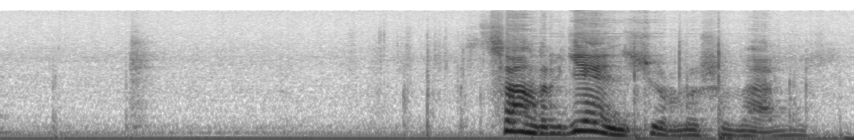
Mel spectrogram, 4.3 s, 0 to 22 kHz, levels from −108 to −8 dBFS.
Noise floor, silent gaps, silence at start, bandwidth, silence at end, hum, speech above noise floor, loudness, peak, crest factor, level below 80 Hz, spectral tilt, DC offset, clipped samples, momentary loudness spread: -45 dBFS; none; 0 s; 16 kHz; 0 s; 50 Hz at -45 dBFS; 21 dB; -24 LUFS; -8 dBFS; 20 dB; -44 dBFS; -5.5 dB/octave; under 0.1%; under 0.1%; 26 LU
